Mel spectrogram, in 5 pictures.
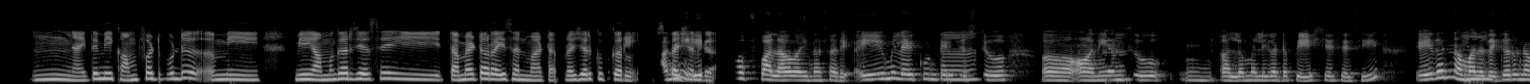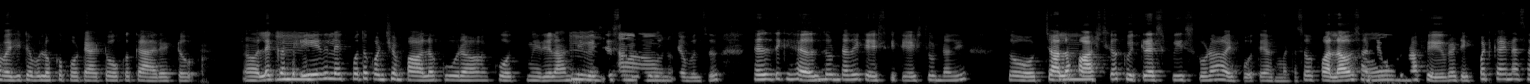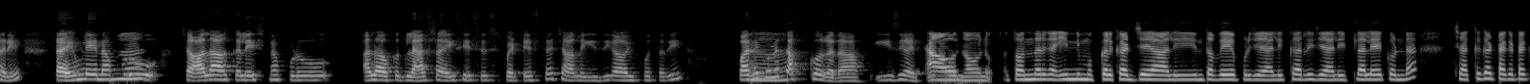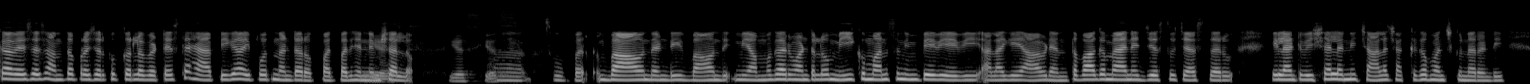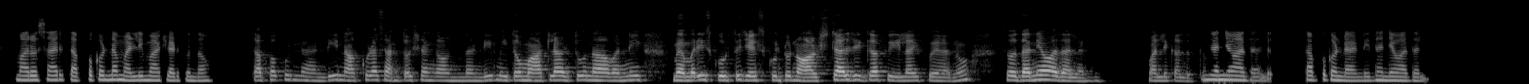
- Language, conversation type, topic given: Telugu, podcast, అమ్మ వంటల్లో మనసు నిండేలా చేసే వంటకాలు ఏవి?
- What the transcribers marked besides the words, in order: in English: "కంఫర్ట్ ఫుడ్"; in English: "టమేటో"; in English: "ప్రెజర్ కుక్కర్‌లో స్పెషల్‌గా"; in English: "పేస్ట్"; in English: "వెజిటబుల్"; in English: "పొటాటో"; in English: "లీఫీ వెజిటబుల్స్. హెల్త్‌కి"; in English: "సో"; in English: "ఫాస్ట్‌గా క్విక్ రెసిపీస్"; in English: "సో"; in English: "ఫేవరెట్"; in English: "గ్లాస్"; in English: "ఈజీగా"; in English: "ఈజీ"; in English: "కట్"; in English: "కర్రీ"; in English: "ప్రెజర్ కుక్కర్‌లో"; in English: "హ్యాపీ‌గా"; in English: "యెస్. యెస్. యెస్"; in English: "సూపర్"; in English: "మెమోరీస్"; other noise; in English: "నాస్టాల్జిక్‌గా"; in English: "సో"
